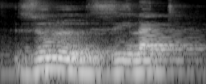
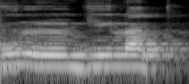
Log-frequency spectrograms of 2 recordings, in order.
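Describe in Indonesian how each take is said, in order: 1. Kata ini dimulai dengan bunyi z. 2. Kata ini dimulai dengan bunyi j. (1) "mirip huruf Z" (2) "dirubah ini yang paling sering menjadi huruf jim"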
